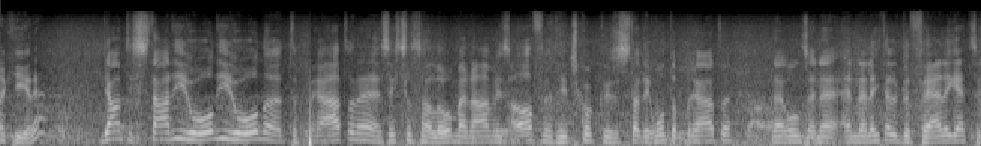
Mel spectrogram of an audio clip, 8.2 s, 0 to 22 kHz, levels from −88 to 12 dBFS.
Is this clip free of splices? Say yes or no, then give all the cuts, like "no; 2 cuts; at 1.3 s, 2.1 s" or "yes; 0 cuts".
no; 2 cuts; at 1.8 s, 4.2 s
